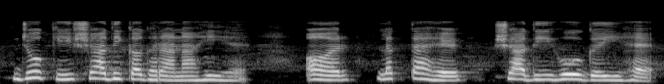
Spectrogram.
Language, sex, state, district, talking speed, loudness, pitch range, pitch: Hindi, female, Uttar Pradesh, Hamirpur, 125 wpm, -14 LUFS, 200-260 Hz, 225 Hz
